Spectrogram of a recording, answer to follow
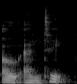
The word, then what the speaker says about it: ont: Remember that T is silent, even though it's spelled O-N-T.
